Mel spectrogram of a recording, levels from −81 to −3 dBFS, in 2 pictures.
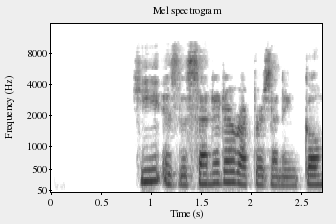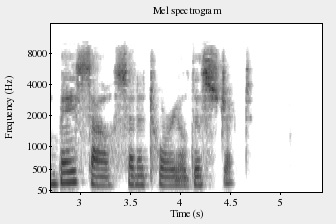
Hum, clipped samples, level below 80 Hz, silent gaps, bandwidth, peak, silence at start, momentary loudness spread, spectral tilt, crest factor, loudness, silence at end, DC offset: none; under 0.1%; -68 dBFS; none; 11 kHz; -4 dBFS; 0.85 s; 10 LU; -2.5 dB/octave; 22 dB; -23 LUFS; 0.7 s; under 0.1%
